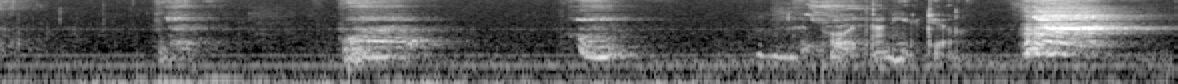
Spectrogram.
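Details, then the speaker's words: Old, sick dog coughing and choking: about five harsh, breathy hacking bursts with gagging sounds. "sorry that noise is my dog he's coughing and choking he's old and sick"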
